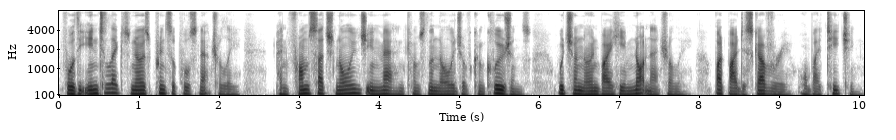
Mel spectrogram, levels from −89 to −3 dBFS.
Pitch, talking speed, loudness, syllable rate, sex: 115 Hz, 180 wpm, -20 LUFS, 5.8 syllables/s, male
